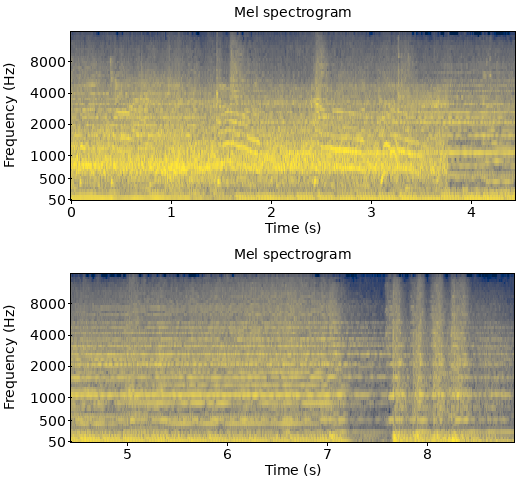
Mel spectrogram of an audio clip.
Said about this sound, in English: Got it! Crowd cheers. Here's Siddle. He's got it! He's got it! Baylor siddle has got a hat-trick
